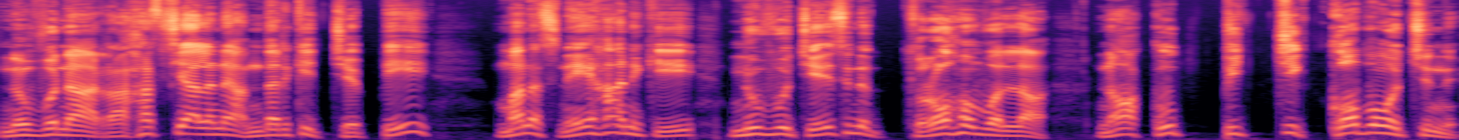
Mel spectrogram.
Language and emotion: Telugu, angry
